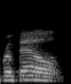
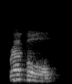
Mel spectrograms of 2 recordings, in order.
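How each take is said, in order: First: "rebel" with the stress on the second syllable, ri-BEL. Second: "rebel" with the stress on the first syllable, REB-el. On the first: Reader unsure of the word tries the verb form, ri-BEL. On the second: Reader checks the other form with the group, REB-el. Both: Shown as a demonstration. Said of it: "is it rebel or rebel?".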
